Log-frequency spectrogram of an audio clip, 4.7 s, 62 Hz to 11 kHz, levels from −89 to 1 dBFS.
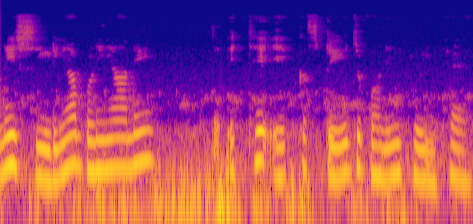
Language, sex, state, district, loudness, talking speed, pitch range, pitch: Punjabi, female, Punjab, Pathankot, -15 LUFS, 140 wpm, 180-230 Hz, 195 Hz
